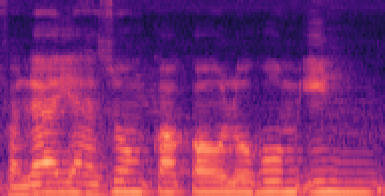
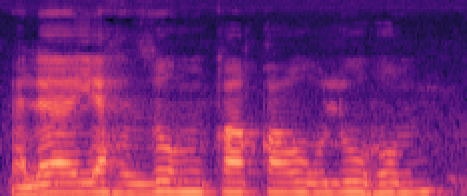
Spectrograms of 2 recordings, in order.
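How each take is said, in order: First: The reading runs on after qawluhum without stopping. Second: The reading stops fully after qawluhum. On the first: The speaker calls it wrong. "jangan kamu baca" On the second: The speaker calls it right. "berhenti. Kemudian baru sambung"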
